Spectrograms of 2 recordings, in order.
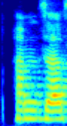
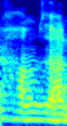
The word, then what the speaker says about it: Hamza: it will be called Hamza, not Alif anymore. For Alif, it has to be blank. So this Hamza should be pronounced with a soft jerk from the bottom of the throat.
